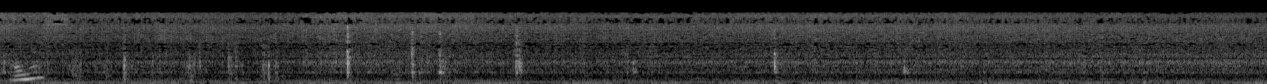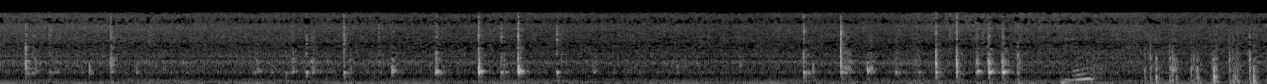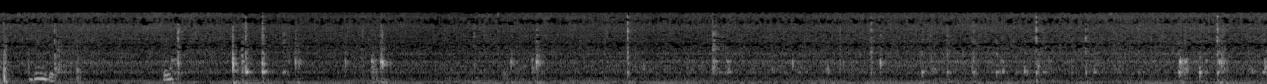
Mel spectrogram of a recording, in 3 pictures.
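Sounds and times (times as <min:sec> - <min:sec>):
onions sizzling in hot oil: 0:00.0 - 0:38.0
metal utensil scraping pan: 0:20.5 - 0:23.1, 0:31.6 - 0:38.0.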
